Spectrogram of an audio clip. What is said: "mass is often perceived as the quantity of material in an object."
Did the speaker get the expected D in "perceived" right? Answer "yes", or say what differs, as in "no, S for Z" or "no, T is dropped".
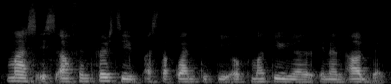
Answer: no, D is dropped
